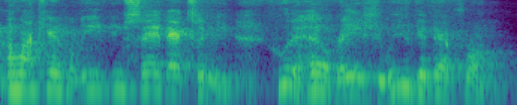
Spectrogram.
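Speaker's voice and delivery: high, scandalized mother voice; mock offended mother. Mother reacting to her son's rude reply, high. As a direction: play mom clutching her pearls.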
